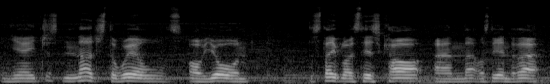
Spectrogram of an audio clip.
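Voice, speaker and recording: A man's voice: a little high, level tone, normal speed, faint music behind. A man working as a motorsport commentator, giving conversational analysis of the race. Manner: motorsport commentator explaining incidents and strategy.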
